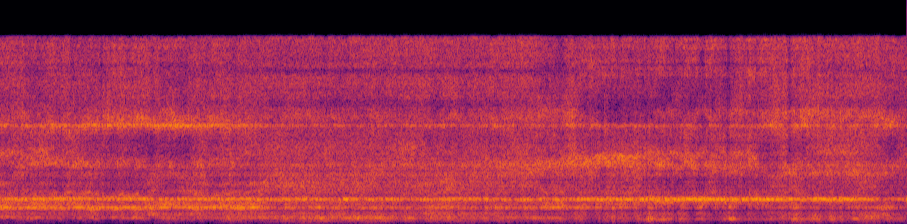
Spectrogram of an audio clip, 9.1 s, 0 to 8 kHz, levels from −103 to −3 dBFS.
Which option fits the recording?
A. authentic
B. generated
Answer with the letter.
B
